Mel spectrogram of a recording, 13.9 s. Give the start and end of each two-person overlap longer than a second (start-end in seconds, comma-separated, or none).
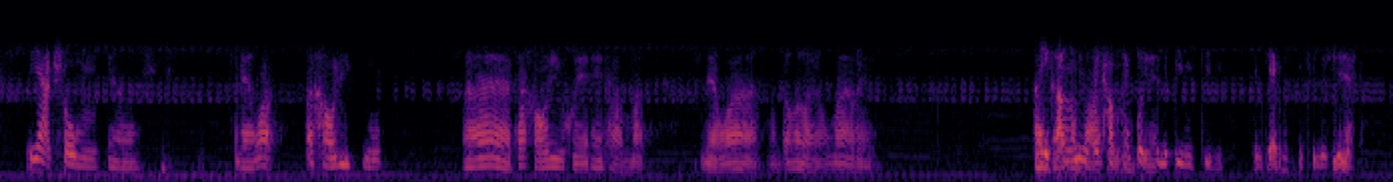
10.4-11.6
